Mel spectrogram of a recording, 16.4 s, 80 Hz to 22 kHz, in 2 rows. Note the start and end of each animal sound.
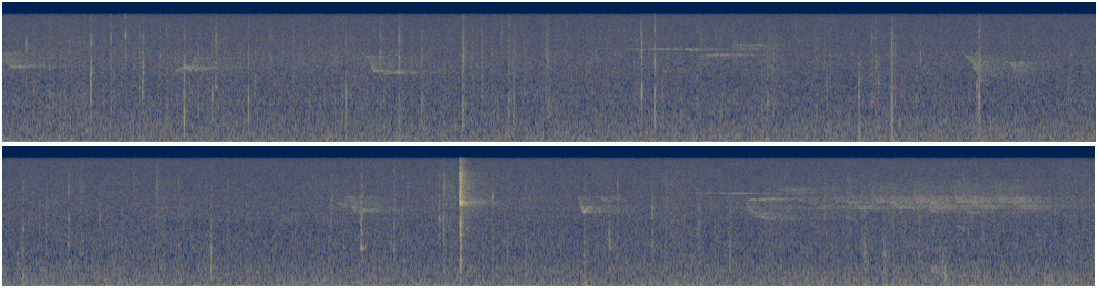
[0.00, 16.41] Red-eyed Vireo (Vireo olivaceus)
[4.57, 5.78] Black-throated Green Warbler (Setophaga virens)
[13.31, 14.38] Black-throated Green Warbler (Setophaga virens)
[14.17, 16.15] Ovenbird (Seiurus aurocapilla)

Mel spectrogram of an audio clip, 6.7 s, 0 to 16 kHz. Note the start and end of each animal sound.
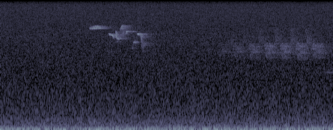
[1.69, 3.01] Brown Creeper (Certhia americana)
[4.38, 6.51] Ovenbird (Seiurus aurocapilla)

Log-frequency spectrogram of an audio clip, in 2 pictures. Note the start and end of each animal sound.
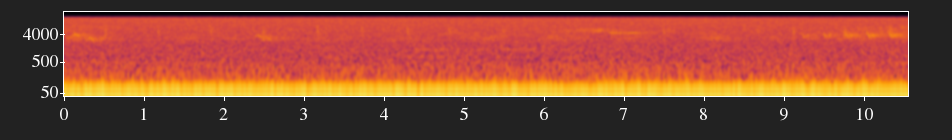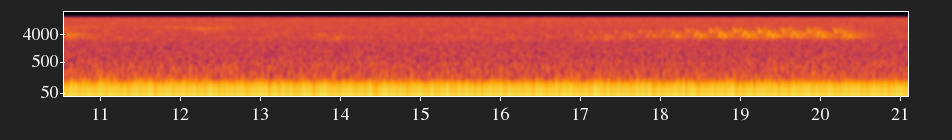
[0.00, 10.64] Eastern Chipmunk (Tamias striatus)
[0.00, 14.62] Red-eyed Vireo (Vireo olivaceus)
[5.88, 7.68] Black-throated Green Warbler (Setophaga virens)
[8.88, 11.43] Ovenbird (Seiurus aurocapilla)
[11.49, 12.74] unidentified call
[16.53, 20.94] Ovenbird (Seiurus aurocapilla)

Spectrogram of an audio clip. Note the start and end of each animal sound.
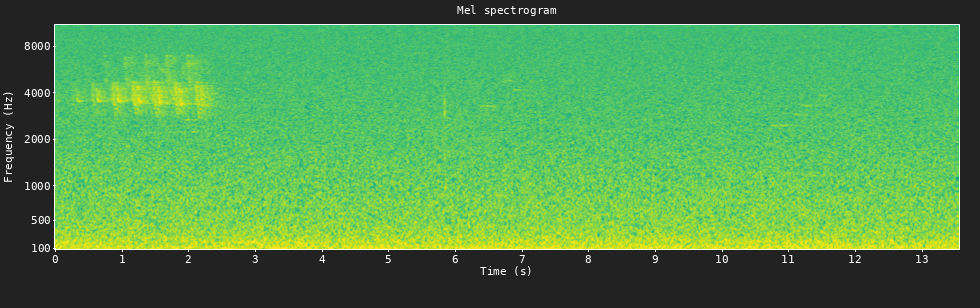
[0.00, 2.47] Ovenbird (Seiurus aurocapilla)
[6.36, 7.03] Hermit Thrush (Catharus guttatus)
[10.81, 11.56] Hermit Thrush (Catharus guttatus)

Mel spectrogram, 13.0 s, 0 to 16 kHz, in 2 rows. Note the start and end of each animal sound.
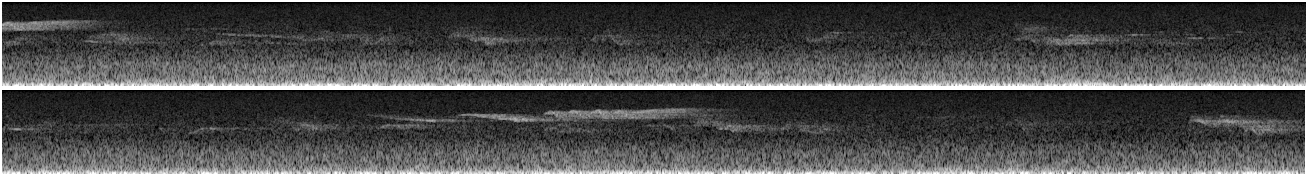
[0.00, 0.64] Black-throated Blue Warbler (Setophaga caerulescens)
[0.00, 1.28] Scarlet Tanager (Piranga olivacea)
[0.00, 11.99] Red-eyed Vireo (Vireo olivaceus)
[0.00, 13.04] Blue-headed Vireo (Vireo solitarius)
[0.96, 1.60] Blue Jay (Cyanocitta cristata)
[7.23, 10.82] Scarlet Tanager (Piranga olivacea)
[8.19, 10.29] Black-throated Blue Warbler (Setophaga caerulescens)

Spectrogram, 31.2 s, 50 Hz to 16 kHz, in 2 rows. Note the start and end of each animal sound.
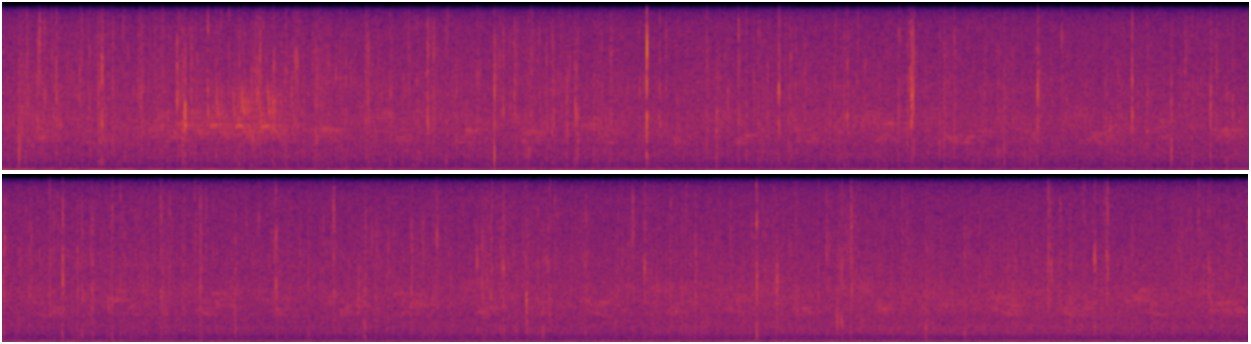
[0.00, 31.16] Red-eyed Vireo (Vireo olivaceus)
[1.72, 3.57] Ovenbird (Seiurus aurocapilla)

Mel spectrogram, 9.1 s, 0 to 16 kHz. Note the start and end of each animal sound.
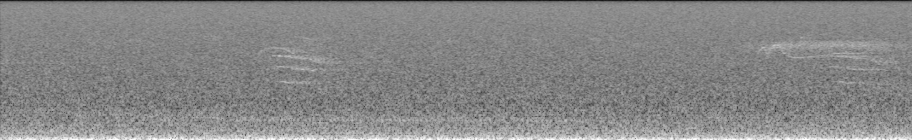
[2.40, 3.04] Eastern Wood-Pewee (Contopus virens)
[2.59, 3.83] Blue Jay (Cyanocitta cristata)
[7.47, 8.51] Eastern Wood-Pewee (Contopus virens)
[7.61, 9.12] Pine Warbler (Setophaga pinus)
[8.35, 8.95] Blue Jay (Cyanocitta cristata)

